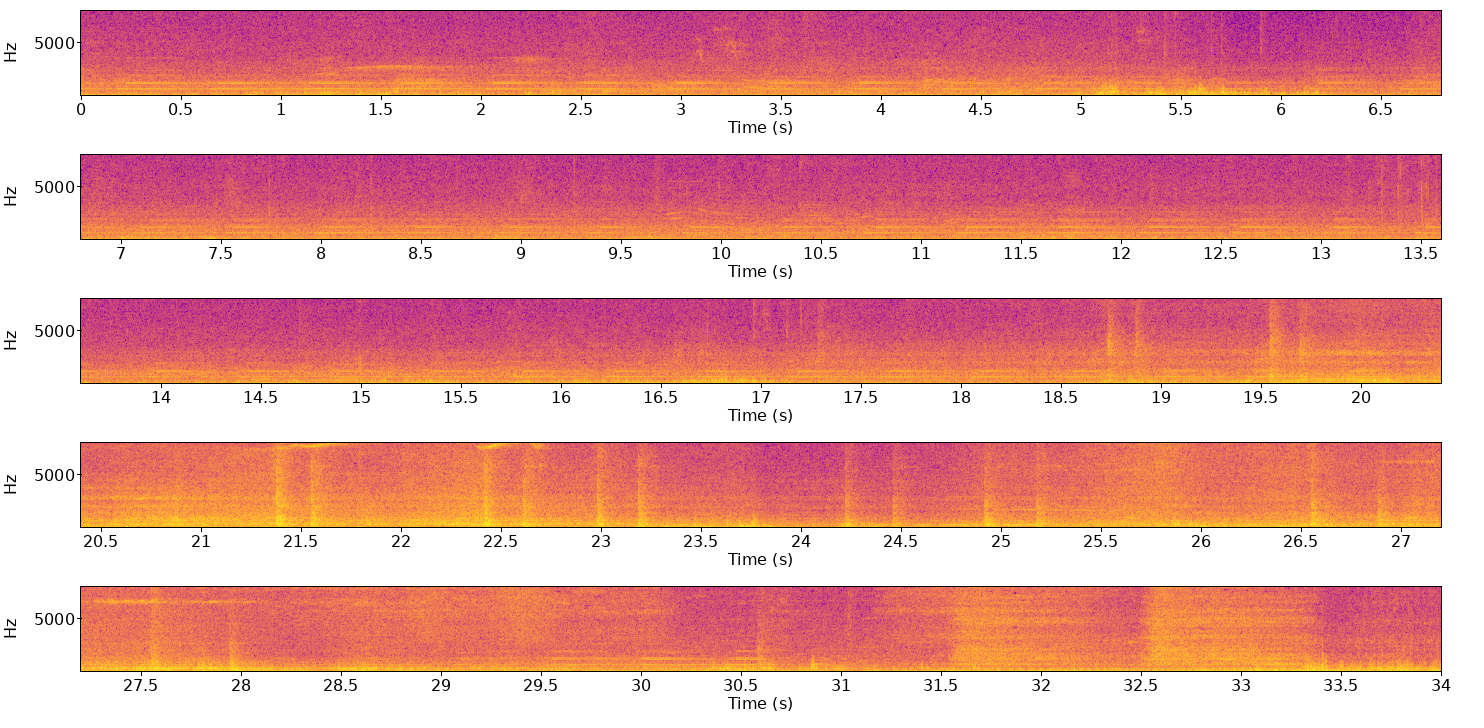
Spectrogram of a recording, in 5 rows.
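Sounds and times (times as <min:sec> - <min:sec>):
electric train passing: 0:00.0 - 0:34.0
wheels clicking over rail joints: 0:16.7 - 0:28.6
high wheel squeals: 0:21.3 - 0:22.8, 0:25.6 - 0:30.5, 0:31.2 - 0:33.5.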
